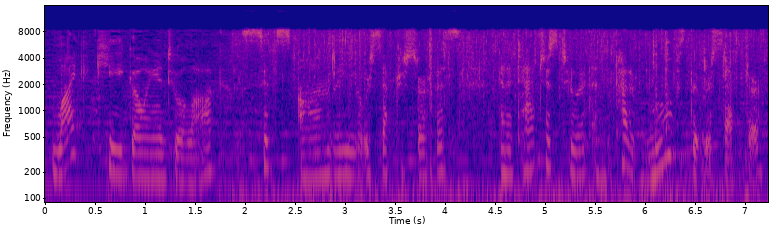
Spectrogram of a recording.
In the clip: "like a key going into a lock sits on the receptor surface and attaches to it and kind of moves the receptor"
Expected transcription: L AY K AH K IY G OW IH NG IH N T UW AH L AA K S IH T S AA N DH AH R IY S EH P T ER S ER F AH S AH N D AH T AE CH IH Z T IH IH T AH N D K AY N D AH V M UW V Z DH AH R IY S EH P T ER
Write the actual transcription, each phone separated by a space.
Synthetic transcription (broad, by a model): L AY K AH K IY G OW IH NG IH N T UW AH L AA K S IH T S N DH AH R IY S EH P T ER S ER F AH S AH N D AH T AE CH IH Z T IH IH T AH N K AY N D AH V M UW V Z DH AH R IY S EH P T ER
